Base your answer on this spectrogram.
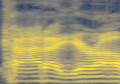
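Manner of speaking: put-on Boston accent. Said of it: "the wicked Boston accent".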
